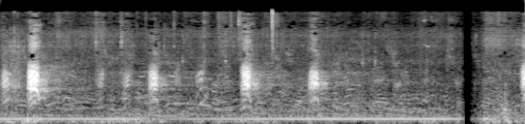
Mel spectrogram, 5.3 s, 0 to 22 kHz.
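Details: Korean Jindo dogs at a Korean Jindo Dog Association show, the 67th best Jindo dog selection contest: single sharp barks spaced roughly a second apart stand out from the murmuring crowd and a low electrical hum.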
